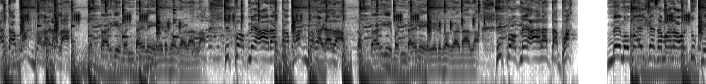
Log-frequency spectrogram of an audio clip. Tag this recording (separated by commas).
rapping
